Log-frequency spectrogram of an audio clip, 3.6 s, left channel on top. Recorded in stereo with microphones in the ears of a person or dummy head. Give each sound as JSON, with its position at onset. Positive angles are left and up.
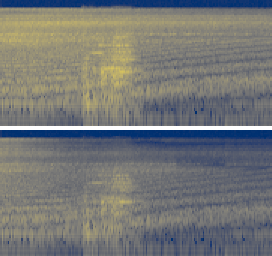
{"t": 0.0, "sound": "a drone", "side_deg": 20}
{"t": 1.1, "sound": "dishes clattering", "side_deg": 55}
